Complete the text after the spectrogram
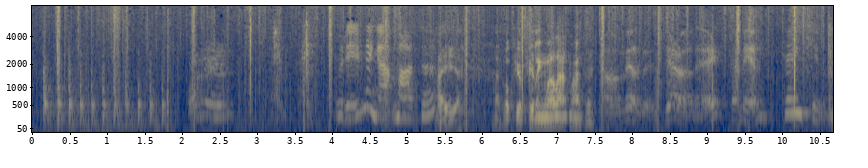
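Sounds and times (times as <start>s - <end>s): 
knocking on a door: 0.1s - 2.0s
speech: 4.1s - 10.6s.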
